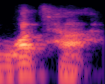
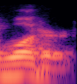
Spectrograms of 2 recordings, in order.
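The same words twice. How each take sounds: First: It is said in a British accent. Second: It is said in his regional 'wooder' accent.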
